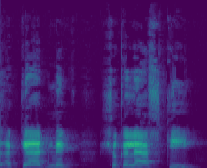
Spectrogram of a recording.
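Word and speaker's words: Akademik Shokalskiy: So it's Academic Shokalasky. So that's the real pronunciation.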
